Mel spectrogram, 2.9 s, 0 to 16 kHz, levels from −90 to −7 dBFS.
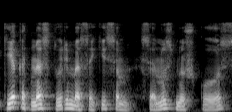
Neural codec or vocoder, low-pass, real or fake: none; 7.2 kHz; real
